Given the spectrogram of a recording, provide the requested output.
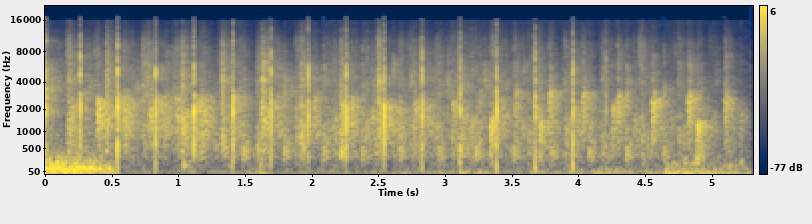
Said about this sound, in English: More applause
